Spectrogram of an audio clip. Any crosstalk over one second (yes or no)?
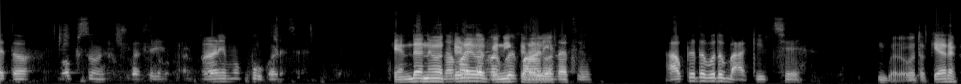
no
